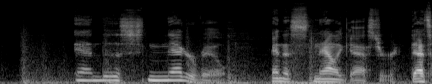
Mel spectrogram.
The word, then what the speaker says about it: Snallygaster: And the Snallygaster. That's how you say it, Snallygaster.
